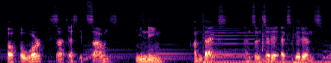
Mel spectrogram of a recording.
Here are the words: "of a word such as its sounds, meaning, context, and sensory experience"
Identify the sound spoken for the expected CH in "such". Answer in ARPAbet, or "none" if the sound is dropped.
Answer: CH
